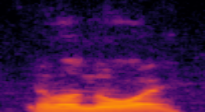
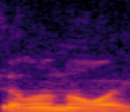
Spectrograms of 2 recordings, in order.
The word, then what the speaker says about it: Illinois: Illinois, not Illinois. It's Illinois. Say it right, Marvin.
